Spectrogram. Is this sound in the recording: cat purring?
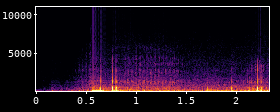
yes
